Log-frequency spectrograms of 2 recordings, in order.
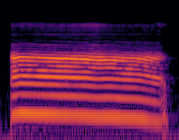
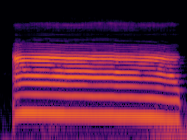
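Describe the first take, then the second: No difference in how they are said.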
